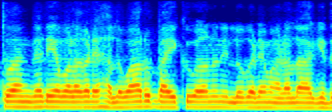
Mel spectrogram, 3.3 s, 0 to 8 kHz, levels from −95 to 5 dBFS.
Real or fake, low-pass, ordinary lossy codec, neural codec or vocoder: fake; none; none; codec, 16 kHz, 1 kbps, X-Codec, WavLM features, trained on Multilingual LibriSpeech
